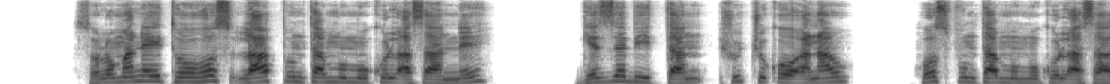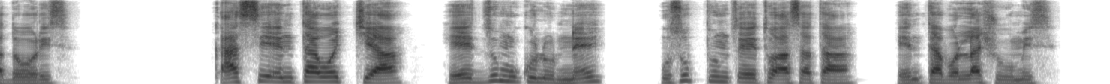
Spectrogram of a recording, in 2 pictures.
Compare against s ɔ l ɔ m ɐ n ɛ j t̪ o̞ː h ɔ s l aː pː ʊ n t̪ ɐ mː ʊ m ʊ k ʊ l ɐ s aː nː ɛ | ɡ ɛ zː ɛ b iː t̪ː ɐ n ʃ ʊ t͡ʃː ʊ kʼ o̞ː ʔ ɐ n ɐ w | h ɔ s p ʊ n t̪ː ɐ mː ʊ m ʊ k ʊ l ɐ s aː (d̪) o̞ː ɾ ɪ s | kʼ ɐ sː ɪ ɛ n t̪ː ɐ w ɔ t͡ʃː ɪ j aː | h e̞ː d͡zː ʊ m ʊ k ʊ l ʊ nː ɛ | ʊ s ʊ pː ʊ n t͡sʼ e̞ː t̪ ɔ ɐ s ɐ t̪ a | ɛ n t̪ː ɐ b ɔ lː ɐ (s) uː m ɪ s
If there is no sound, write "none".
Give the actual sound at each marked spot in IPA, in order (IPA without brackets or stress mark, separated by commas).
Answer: d̪, ʃ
